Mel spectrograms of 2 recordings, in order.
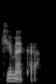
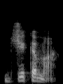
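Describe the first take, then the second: First: The middle consonants are swapped: 'jimica'. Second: The consonants are in order: 'jicama'. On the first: The speaker calls it wrong. "I said that right instead of jimica" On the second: The speaker calls it right. "I said that right"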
